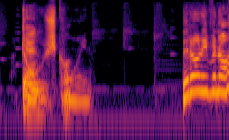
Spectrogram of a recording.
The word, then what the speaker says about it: Dogecoin: okay isn't it it shouldn't it be uh like doggy coin no it's not how that should be pronounced isn't the logo a dog even it is yeah yeah it should be doggy coin dogecoin they don't even know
